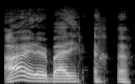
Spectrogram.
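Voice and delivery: lightly voiced big shot making an entrance; big shot calling out to the crowd, hammed-up; Tony impression. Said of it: "He was just".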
